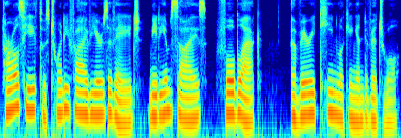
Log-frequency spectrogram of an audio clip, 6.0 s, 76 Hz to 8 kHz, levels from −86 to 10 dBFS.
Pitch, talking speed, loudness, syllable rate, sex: 165 Hz, 170 wpm, -18 LUFS, 5.0 syllables/s, female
